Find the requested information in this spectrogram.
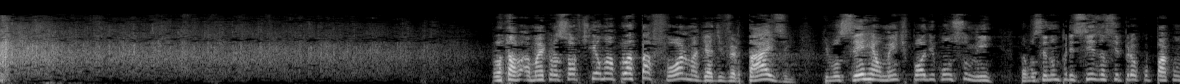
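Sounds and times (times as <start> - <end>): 
crowd applauding: 0.0 - 4.9
speech: 4.9 - 11.7.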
